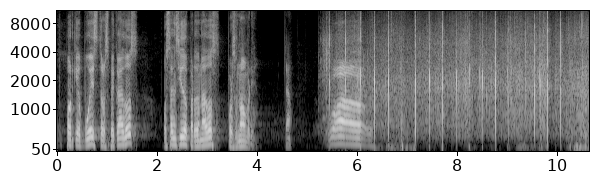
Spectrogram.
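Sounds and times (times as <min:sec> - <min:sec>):
speech: 0:00.2 - 0:06.4
audience applauding: 0:05.2 - 0:10.6.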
